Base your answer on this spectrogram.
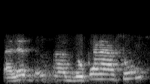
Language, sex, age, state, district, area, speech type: Bengali, male, 18-30, West Bengal, Uttar Dinajpur, urban, conversation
